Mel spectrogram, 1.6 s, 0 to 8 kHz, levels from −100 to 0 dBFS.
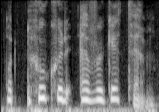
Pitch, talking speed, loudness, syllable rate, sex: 200 Hz, 225 wpm, -15 LUFS, 5.8 syllables/s, male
